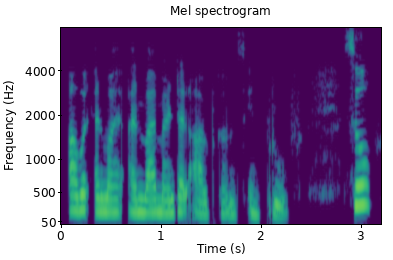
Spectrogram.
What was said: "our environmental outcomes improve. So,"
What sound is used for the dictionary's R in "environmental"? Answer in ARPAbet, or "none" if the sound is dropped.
none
